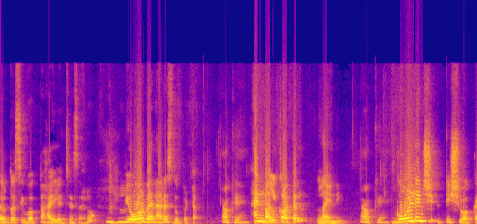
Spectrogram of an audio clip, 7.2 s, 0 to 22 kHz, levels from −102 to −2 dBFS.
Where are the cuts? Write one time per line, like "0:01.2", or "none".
none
